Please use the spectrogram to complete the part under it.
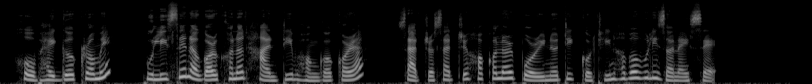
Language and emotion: Assamese, happy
